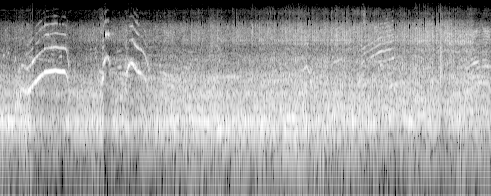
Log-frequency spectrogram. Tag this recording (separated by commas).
Speech, Engine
